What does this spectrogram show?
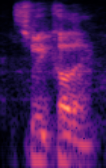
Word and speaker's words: Suikoden: and I, decided we would just go with Suikoden, and that's what I've always called it since then. So there's probably someone out there yelling at me right now for mispronouncing the game. No, it's correct. Suikoden.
